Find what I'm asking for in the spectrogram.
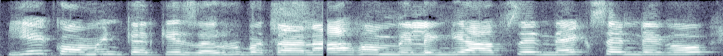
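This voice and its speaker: A woman's voice: high-pitched, level tone, brisk, fairly bright tone, slight background noise, poor audio. A talkative young woman vlogger, pregnant, chatting casually as she answers her viewers' questions. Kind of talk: casual chat.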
